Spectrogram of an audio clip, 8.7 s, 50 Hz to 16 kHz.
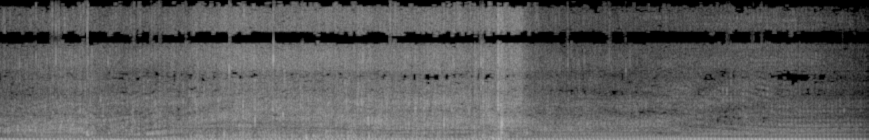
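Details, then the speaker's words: Generac 79cc gas water pump, repaired months earlier with new carburetor, spark plug and adapted air box: pumping out a basement with an even low engine drone steady under gushing water, no knocks, working well. "just pumping up my basement now so it's been a few months since I fixed this I fix it on Christmas and now it's April and I'm putting it to work and it's working pretty good"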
